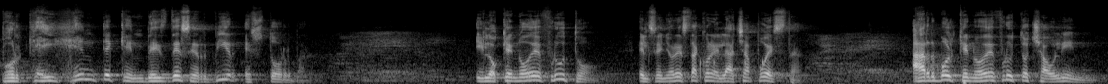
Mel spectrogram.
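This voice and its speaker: A man with a gravelly, somewhat high voice preaches a sermon, jumping from shouted peaks to hushed asides and asking the congregation to repeat his lines. His voice rings with long reverb in a church hall over a faint background hum. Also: big pitch swings, measured pace, long pauses. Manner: swings between loud shouted peaks and low quiet asides; asks the congregation questions and has them repeat lines. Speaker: pastor.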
